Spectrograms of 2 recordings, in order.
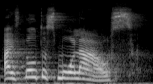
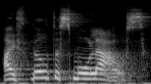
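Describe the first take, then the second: First: The H at the start of house is dropped. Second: The same.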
